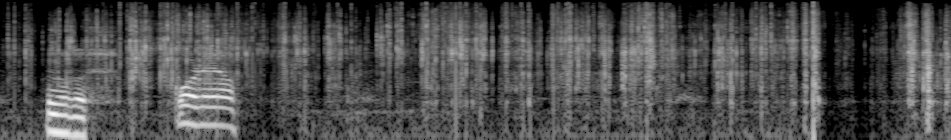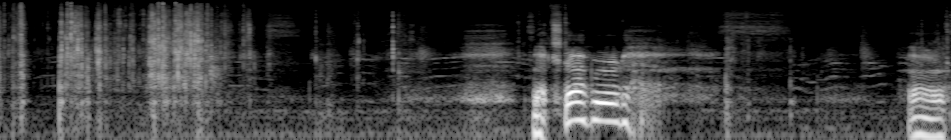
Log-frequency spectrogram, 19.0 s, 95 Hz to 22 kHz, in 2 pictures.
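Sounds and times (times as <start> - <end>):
plastic wrapper tearing and crinkling: 0.0 - 12.2.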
